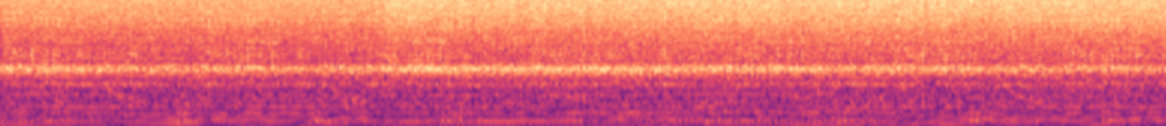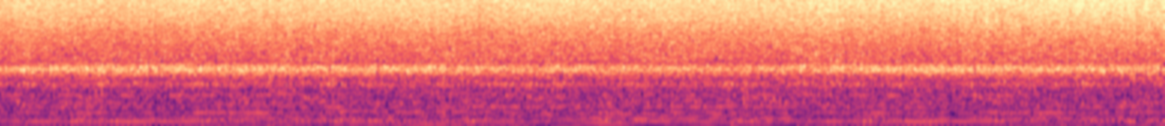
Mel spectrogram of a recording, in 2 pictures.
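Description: A loud, steady drone of many held tones with a hiss above them, like engines running, unchanging throughout.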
